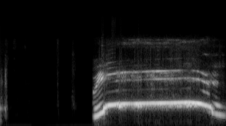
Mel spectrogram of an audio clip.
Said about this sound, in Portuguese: Tubarão, toca a sirene pra ele lembrar como é que foi a sirene do Juliano.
